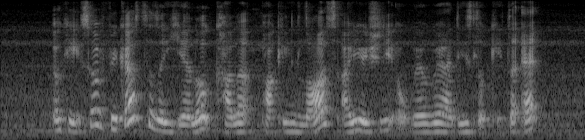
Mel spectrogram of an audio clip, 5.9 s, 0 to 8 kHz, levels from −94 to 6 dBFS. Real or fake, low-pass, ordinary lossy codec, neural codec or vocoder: real; none; none; none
